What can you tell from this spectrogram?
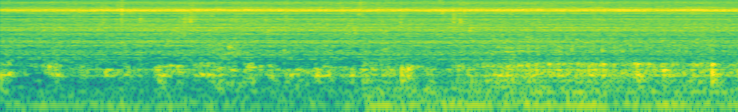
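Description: Bathroom sink tap running steadily, with a few small splashes as hands scoop water onto a face.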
